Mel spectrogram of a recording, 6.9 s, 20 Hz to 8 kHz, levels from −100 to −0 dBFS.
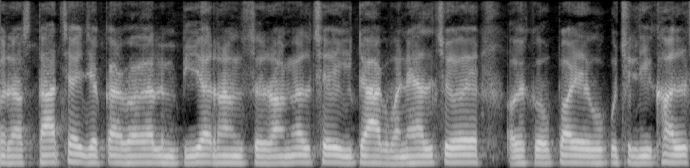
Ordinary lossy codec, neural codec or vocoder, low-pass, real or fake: none; codec, 16 kHz, 2 kbps, FreqCodec, larger model; none; fake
